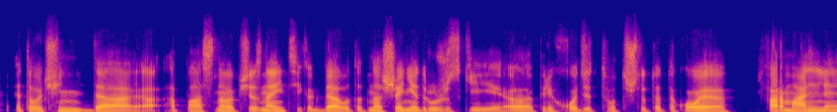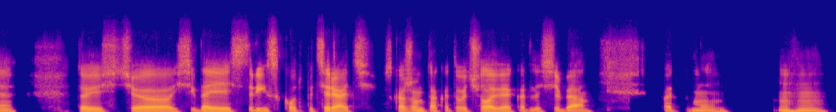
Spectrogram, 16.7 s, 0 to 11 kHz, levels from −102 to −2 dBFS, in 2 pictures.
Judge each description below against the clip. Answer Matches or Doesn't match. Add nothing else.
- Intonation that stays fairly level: Matches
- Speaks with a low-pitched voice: Matches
